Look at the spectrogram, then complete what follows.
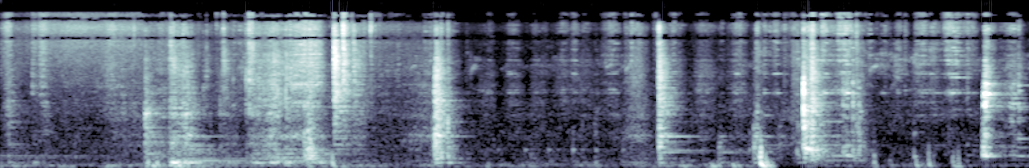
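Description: Irregular knocks, clanks and scraping of the metal wheel head of a Venco pottery wheel as it is handled and worked off its shaft. A few of the knocks ring briefly, and the loudest thump comes about three-quarters of the way through.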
